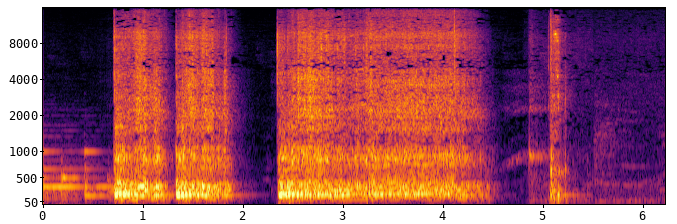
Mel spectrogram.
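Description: Electric kitchen mixer grinder grinding ripe jackfruit with jaggery into a paste: two short pulses, a brief pause, then a steady run of about two seconds that stops. A single knock follows near the end.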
